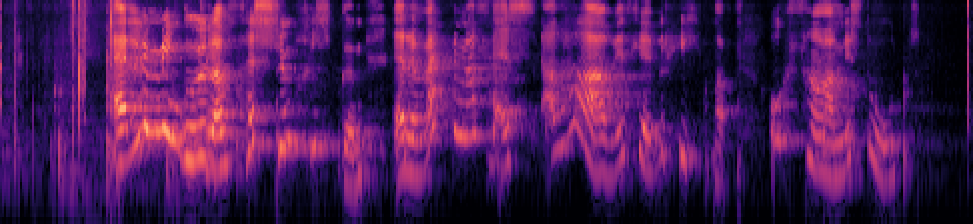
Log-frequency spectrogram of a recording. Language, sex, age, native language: Icelandic, female, 20-29, Icelandic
